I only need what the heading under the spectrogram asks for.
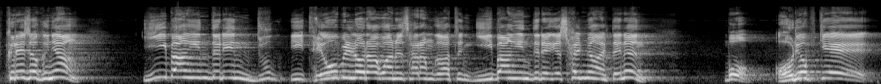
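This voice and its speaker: A middle-aged man preaching a sermon in a church sanctuary, speaking conversationally with rhetorical questions and reading scripture slowly. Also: very high-pitched, lively intonation, pushed and bright. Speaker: pastor. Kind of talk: Wednesday evening sermon.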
